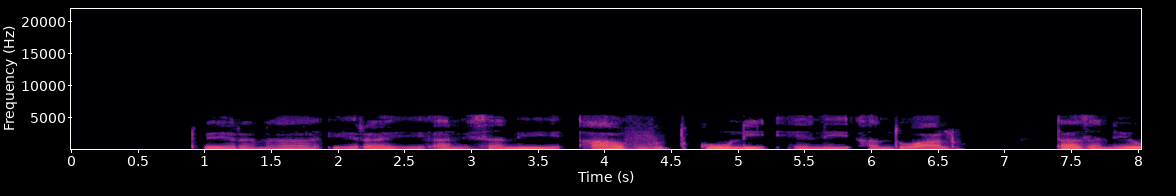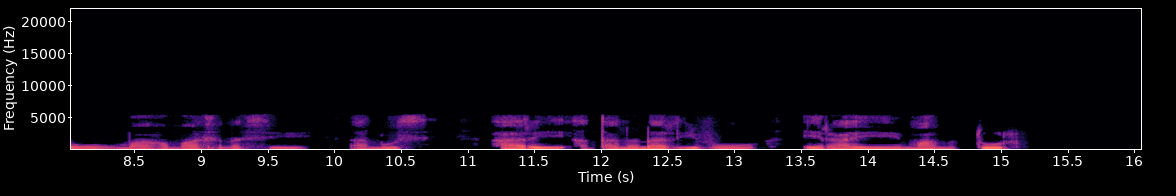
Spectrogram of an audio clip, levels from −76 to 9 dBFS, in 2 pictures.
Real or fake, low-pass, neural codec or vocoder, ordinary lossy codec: real; 5.4 kHz; none; AAC, 24 kbps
